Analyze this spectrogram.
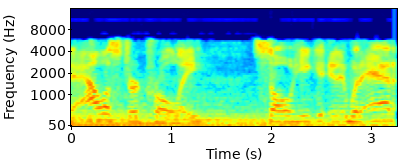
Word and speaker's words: Crowley: develop a litter crawley he likes to have his name pronounced Crowley to rhyme with holy and the Satanists today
